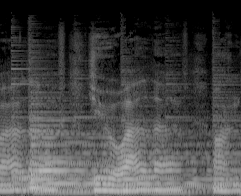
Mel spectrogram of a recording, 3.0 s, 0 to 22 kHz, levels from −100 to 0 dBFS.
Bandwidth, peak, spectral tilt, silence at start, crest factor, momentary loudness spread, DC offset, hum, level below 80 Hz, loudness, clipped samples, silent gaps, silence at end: 13 kHz; -16 dBFS; -7.5 dB/octave; 0 s; 16 dB; 7 LU; under 0.1%; none; -58 dBFS; -33 LUFS; under 0.1%; none; 0 s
